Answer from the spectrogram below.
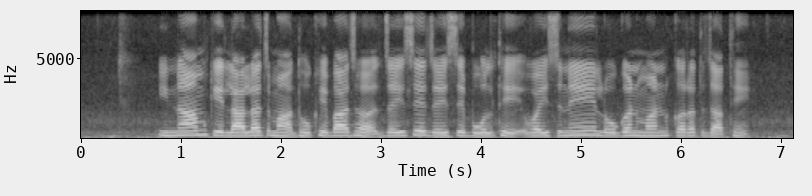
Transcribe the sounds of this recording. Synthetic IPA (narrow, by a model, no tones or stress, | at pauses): ɪnaːmkelaːlət͡ʃmãd̪ʱoːkʰebaːd͡ʒɦəd͡ʒəɪsed͡ʒəɪseboːlt̪ʰeʋəɪsneloːɡənmənkəɾət̪d͡ʒaːt̪ɦẽː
